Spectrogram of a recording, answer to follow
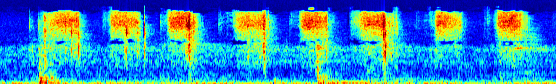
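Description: Foam brush swishing diluted Mod Podge across a paper journal page in quick, even strokes, about three a second.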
